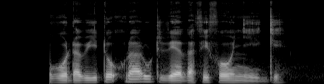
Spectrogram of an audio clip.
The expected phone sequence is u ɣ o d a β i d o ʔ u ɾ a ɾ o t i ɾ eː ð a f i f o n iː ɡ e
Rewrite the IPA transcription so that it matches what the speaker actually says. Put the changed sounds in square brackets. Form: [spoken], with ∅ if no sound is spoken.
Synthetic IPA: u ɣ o d a β i [t] o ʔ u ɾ a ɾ [u] t i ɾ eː ð a f i f o [ɲ] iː ɡ e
